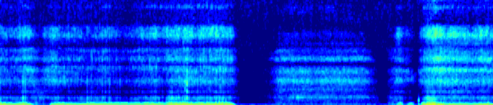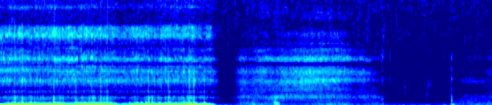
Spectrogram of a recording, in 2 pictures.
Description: Me having a good nap dreaming about steak as I snore really loudly!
